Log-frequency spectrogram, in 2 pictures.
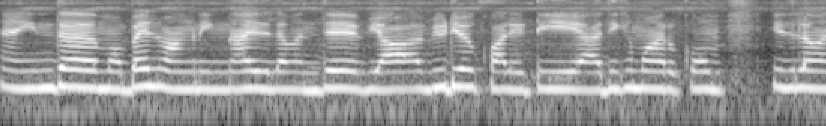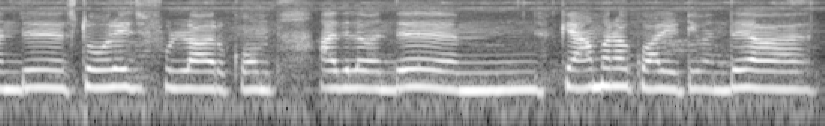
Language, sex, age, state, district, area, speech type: Tamil, female, 45-60, Tamil Nadu, Tiruvarur, rural, spontaneous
